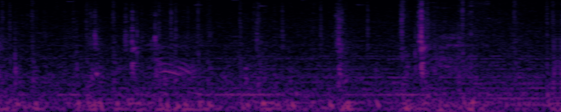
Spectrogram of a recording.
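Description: Horse hooves galloping in Elder Scrolls Online, a steady clip-clop rhythm running under game ambience for about three seconds, fairly quiet and continuous.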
